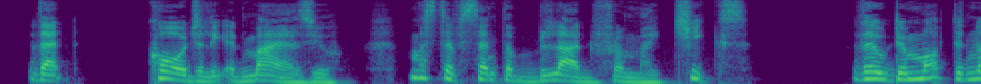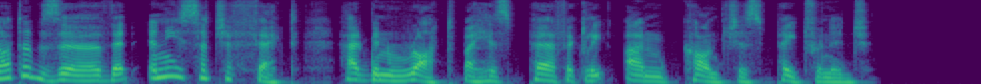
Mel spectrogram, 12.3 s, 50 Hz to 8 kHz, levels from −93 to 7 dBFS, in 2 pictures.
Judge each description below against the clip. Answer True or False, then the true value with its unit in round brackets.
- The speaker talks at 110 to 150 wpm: True (145 wpm)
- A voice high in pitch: False (140 Hz)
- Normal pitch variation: False (8.3 semitones)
